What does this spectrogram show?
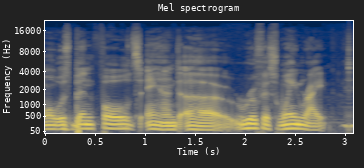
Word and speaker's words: Rufus Wainwright: We put Ben Folds and Tom Waits, or another one was Ben Folds and Rufus Wainwright.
